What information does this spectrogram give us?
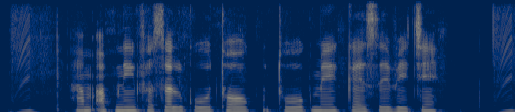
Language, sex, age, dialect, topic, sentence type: Hindi, female, 31-35, Garhwali, agriculture, question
